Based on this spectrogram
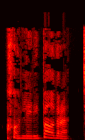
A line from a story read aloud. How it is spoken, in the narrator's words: Tenedra said, laughing and crying at the same time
